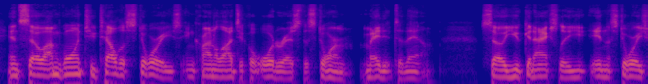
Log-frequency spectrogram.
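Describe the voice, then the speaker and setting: Deep-voiced man explaining in an interview. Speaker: author being interviewed.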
